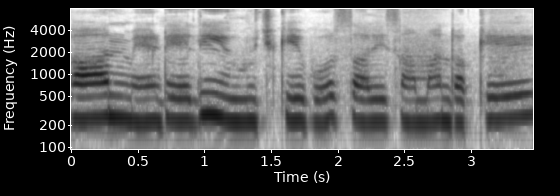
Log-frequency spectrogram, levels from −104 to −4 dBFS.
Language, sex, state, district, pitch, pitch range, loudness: Hindi, female, Uttar Pradesh, Deoria, 235 Hz, 230-245 Hz, -23 LUFS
